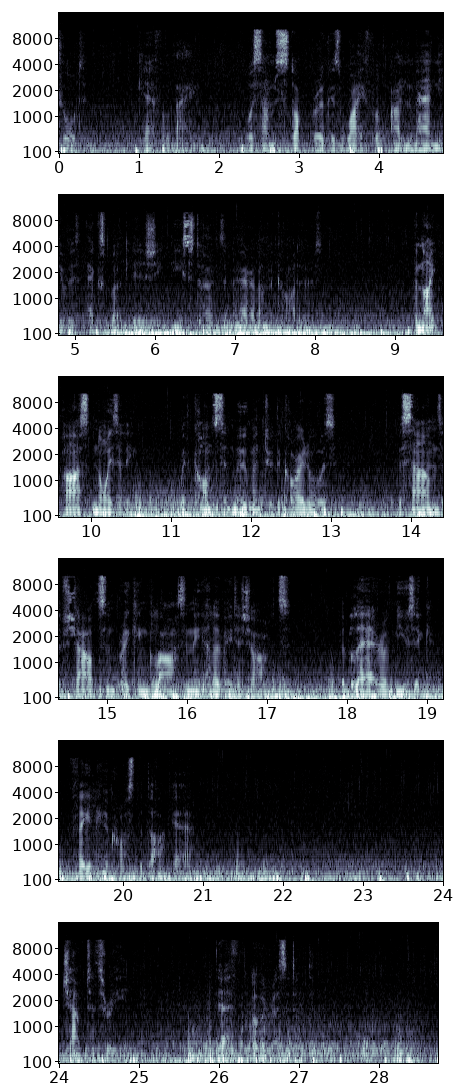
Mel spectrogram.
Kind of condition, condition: fault, sounds in the background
